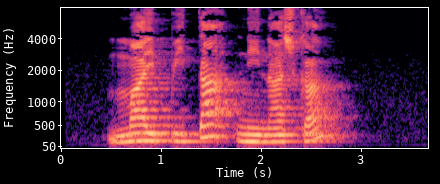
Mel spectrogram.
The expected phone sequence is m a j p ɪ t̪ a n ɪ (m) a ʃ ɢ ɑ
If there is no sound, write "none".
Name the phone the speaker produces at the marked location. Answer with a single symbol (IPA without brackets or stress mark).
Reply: n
